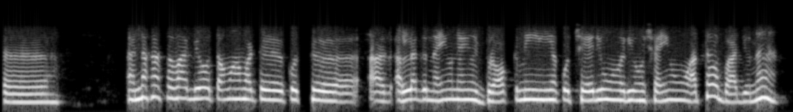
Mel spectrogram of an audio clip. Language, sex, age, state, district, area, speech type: Sindhi, female, 45-60, Gujarat, Kutch, urban, conversation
